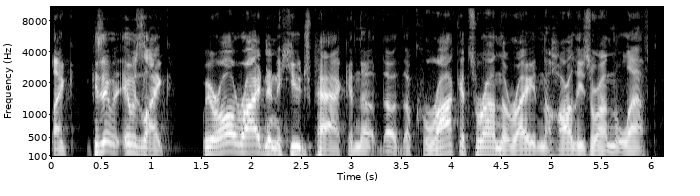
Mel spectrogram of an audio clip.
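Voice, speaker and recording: A man streaming live, telling blunt, profane stories in a casual, animated way. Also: medium pitch, fairly quick, no room sound. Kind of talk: casual storytelling while gaming.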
